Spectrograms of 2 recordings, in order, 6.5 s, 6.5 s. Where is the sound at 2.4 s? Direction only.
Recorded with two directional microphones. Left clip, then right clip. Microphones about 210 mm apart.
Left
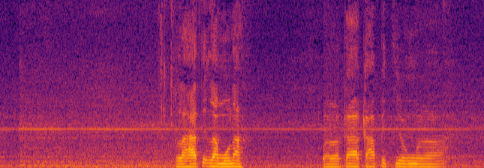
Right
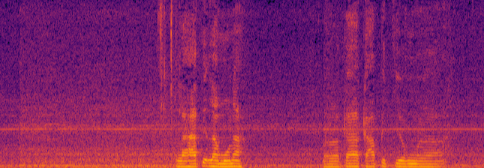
20° left (ahead or behind).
